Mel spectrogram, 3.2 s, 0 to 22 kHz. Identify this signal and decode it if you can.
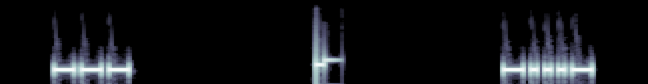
Morse code, heard as a keyed tone, about 36 wpm, 700 Hz. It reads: O <BT>
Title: Single Character (Letter:Number:Punctuation:Prosign) Alt 35wpm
